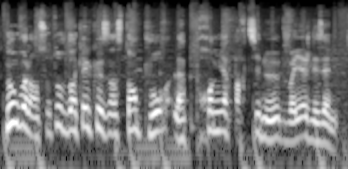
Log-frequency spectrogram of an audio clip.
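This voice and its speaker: A man's voice: sits high, lively intonation, fast, mellow, breathy edge, faint music behind. A young man hosting a casual motorcycle travel vlog, chatty and full of fillers. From Portugal. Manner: chatty, lots of fillers and thanks to sponsors. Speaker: motorcycle vlogger.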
